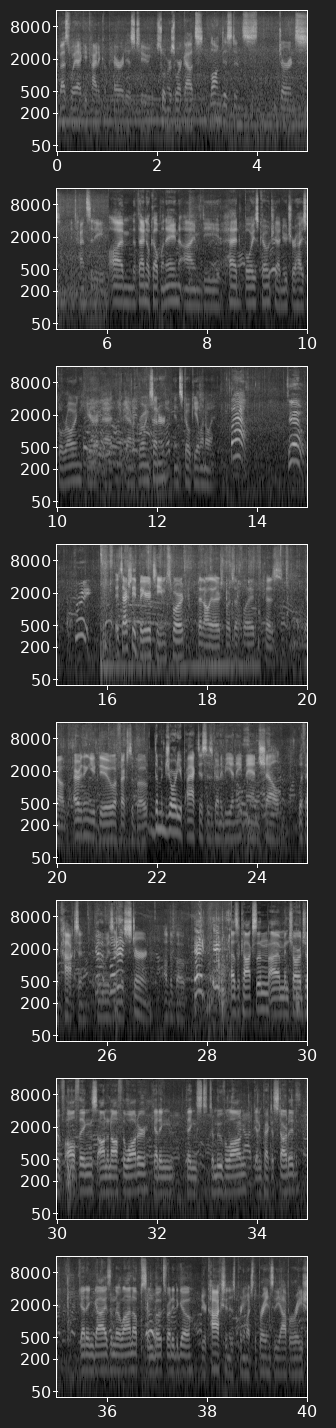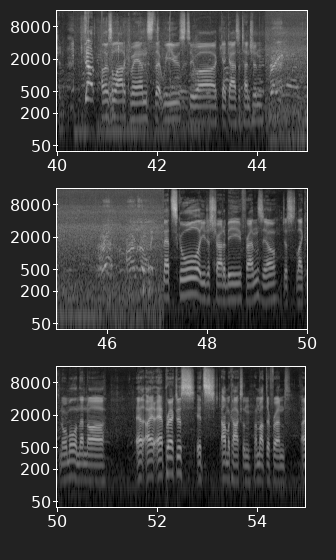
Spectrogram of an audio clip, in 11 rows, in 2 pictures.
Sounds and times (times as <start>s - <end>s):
Speech: 0.0s - 13.8s, 14.6s - 44.9s, 45.8s - 51.0s, 51.6s - 54.9s.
